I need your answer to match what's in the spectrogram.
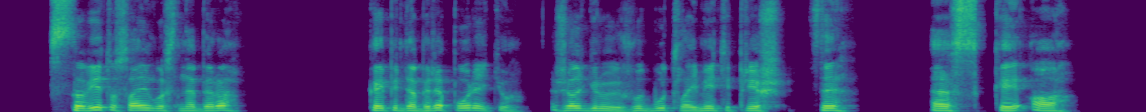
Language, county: Lithuanian, Klaipėda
